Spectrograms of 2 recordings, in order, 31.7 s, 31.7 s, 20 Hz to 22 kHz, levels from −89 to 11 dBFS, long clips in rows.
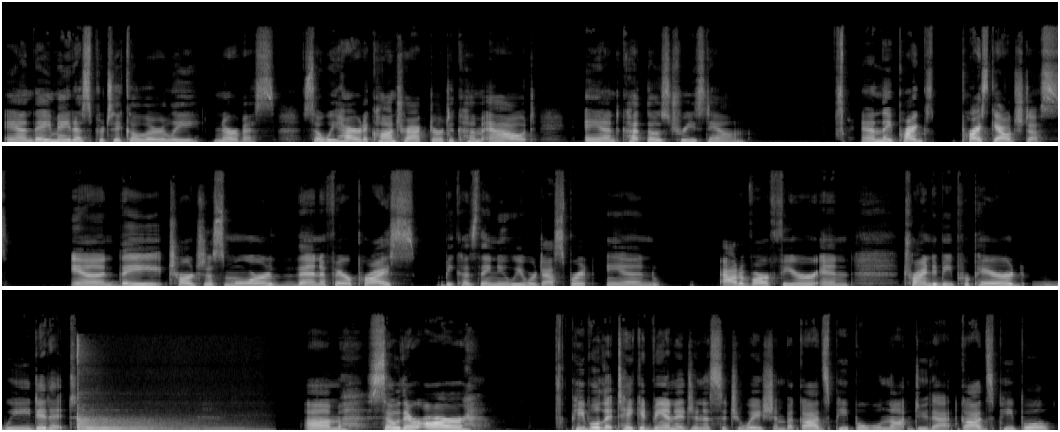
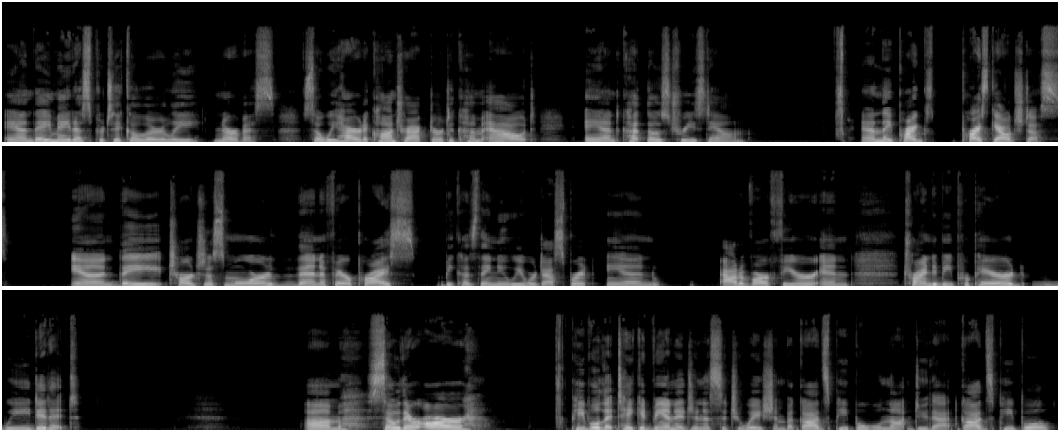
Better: second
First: clattering dishes; noticeable; from 22 to 23 s; peak 1 dB below the speech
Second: none

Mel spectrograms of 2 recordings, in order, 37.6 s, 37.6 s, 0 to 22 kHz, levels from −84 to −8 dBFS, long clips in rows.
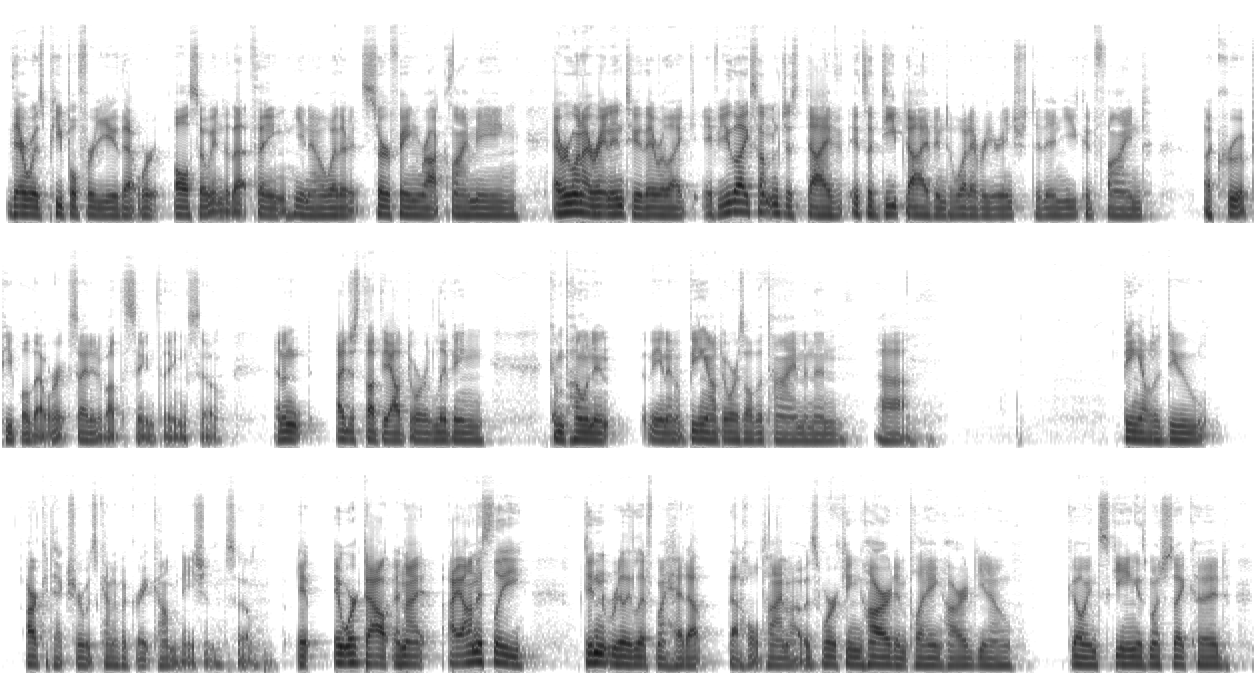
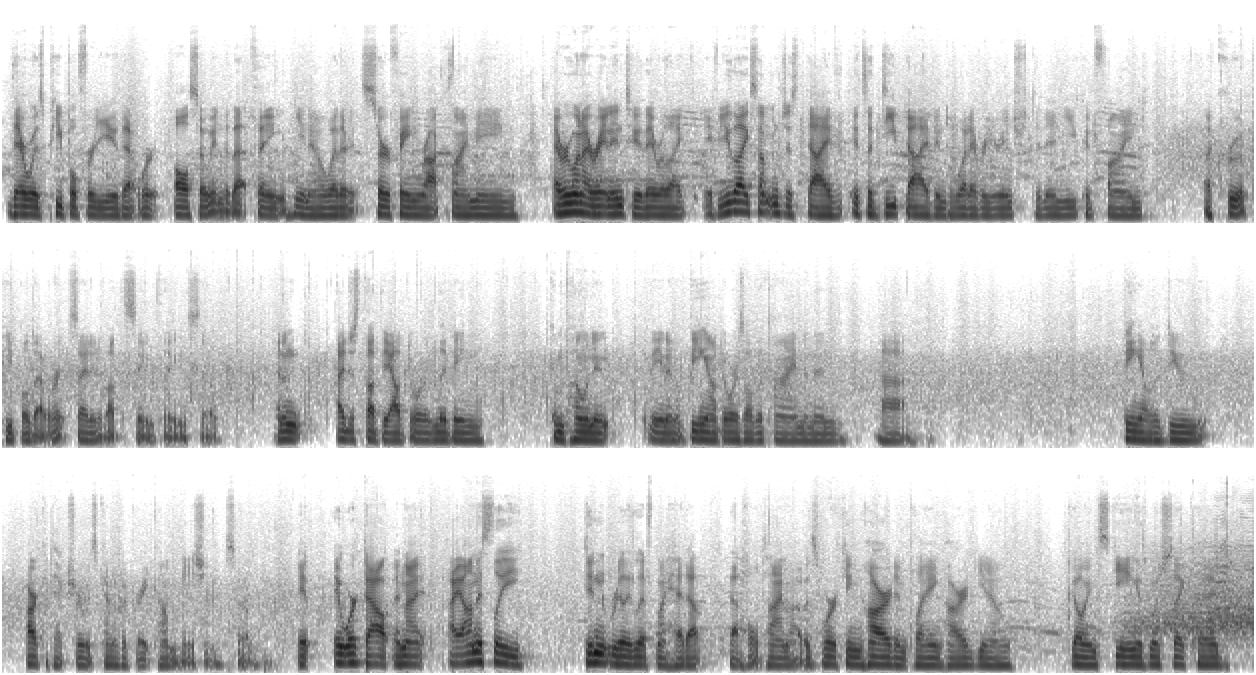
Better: first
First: none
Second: crowd noise; noticeable; throughout; 15 dB below the speech

